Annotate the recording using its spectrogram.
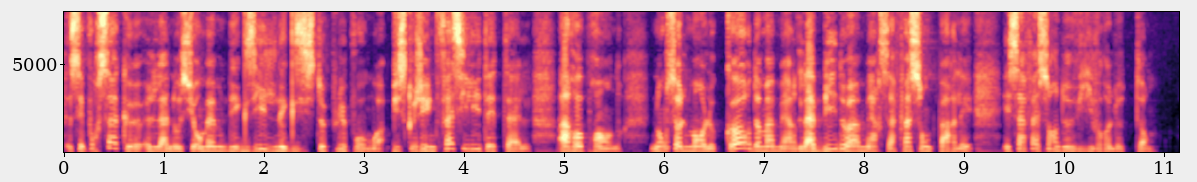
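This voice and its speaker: A woman with a dark, mellow tone speaks at a moderate pace and medium pitch, her voice making very wide pitch swings, in a dry, close sound with no echo against a quiet background. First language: Arabic (speaking French). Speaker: novelist. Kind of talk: radio interview.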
